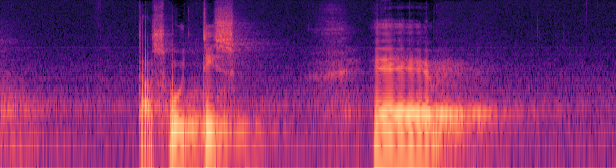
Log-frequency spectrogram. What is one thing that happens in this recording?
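A middle-aged man speaks calmly and close by into a clip-on microphone, with pauses.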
